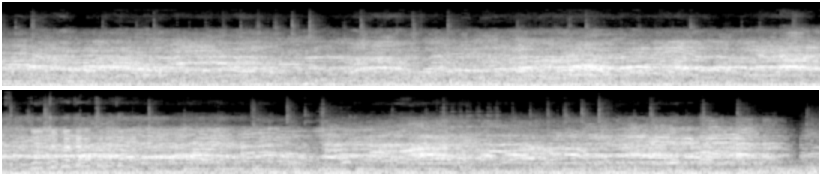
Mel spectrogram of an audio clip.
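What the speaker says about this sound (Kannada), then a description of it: "ಪ್ರದೀಪ್ ವಿರುದ್ಧ ಕುಮಾರಸ್ವಾಮಿ ಬೆಂಬಲಿಗರು ಘೋಷಣೆ ಕೂಗಿದ್ರು" Political supporters at a chaotic Kempegowda Jayanti event in Chikkaballapura, a dense crowd shouting and chanting together in a continuous loud roar of overlapping voices.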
